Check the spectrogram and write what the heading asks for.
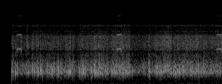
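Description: Steady radio-style static hiss as an intro sound effect, with a faint short blip about once a second in step with a countdown.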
